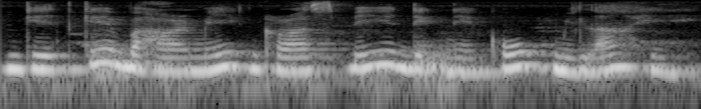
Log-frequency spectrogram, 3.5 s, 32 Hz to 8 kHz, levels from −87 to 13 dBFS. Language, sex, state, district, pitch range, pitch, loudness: Hindi, female, Arunachal Pradesh, Lower Dibang Valley, 220-260 Hz, 240 Hz, -14 LUFS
